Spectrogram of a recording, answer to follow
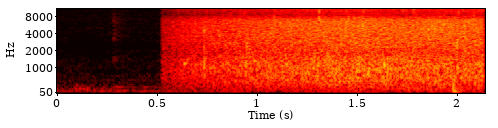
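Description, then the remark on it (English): After a brief hush, steady rain abruptly fills the scene, a dense, even hiss of countless drops pattering onto the open water of the loch at Eilean Donan Castle in the Scottish Highlands, continuous with no voices. “Rain on the Loch at Eileen Donan Castle in the Scottish Highlands.”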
